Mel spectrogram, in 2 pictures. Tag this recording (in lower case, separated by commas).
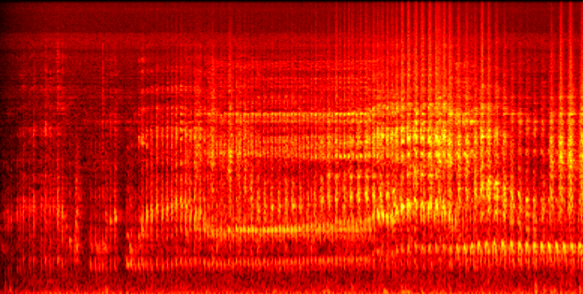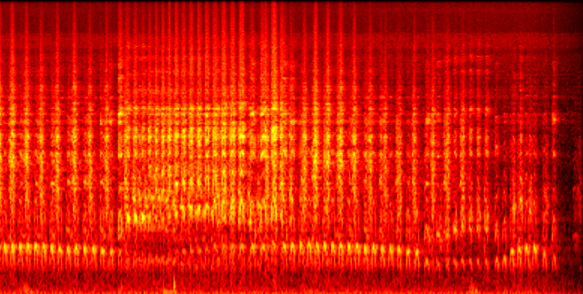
bird call, animal, wild animals, bird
